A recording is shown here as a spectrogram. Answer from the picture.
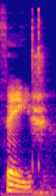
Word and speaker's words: phage: Fog is pronounced phage.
